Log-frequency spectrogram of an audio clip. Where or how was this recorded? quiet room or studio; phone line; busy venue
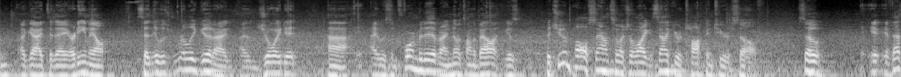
busy venue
